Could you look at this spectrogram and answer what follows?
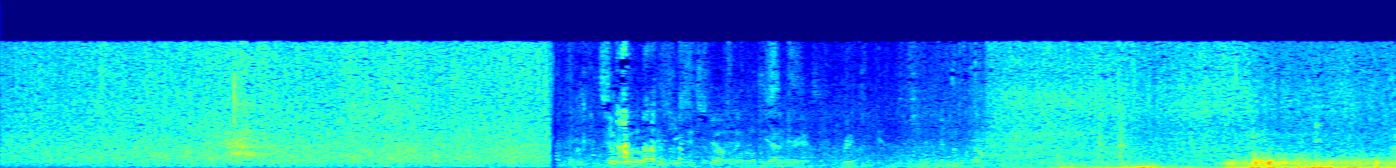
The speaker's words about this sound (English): Still raining. Still raining.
